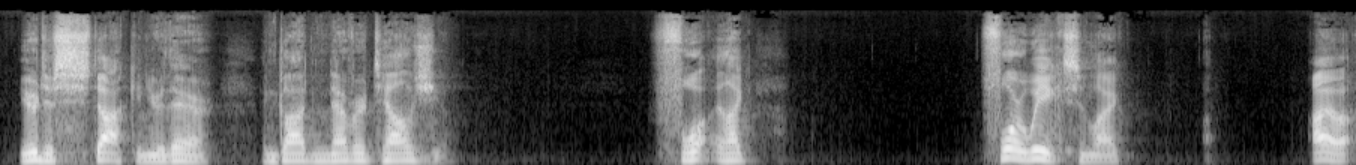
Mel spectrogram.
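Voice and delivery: ordinary delivery

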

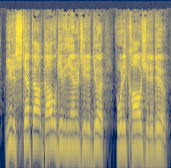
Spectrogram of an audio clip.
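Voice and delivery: ordinary delivery

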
